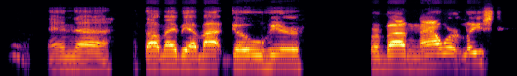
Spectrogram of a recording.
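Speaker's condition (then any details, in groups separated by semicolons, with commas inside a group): Cerebral palsy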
